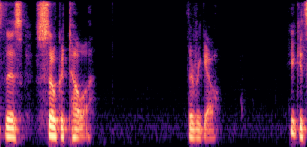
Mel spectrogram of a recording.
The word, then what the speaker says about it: SOHCAHTOA: And you can imagine, using this, and you would pronounce this SOHCAHTOA.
